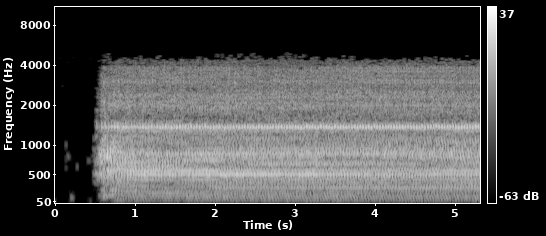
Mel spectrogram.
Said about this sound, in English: That's him back there with a spray gun, isn't it?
